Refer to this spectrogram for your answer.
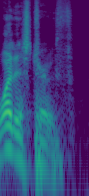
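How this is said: It is asked in an annoyed, dismissive way.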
